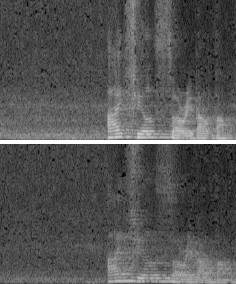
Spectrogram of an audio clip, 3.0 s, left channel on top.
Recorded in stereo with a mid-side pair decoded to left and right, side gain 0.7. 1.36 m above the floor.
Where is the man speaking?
40° left, 1.0 m.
